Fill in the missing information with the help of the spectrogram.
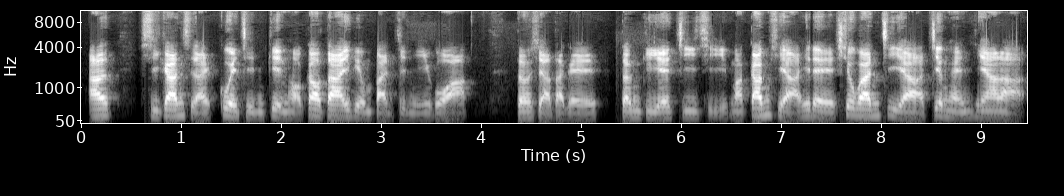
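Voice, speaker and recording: A man's voice: medium pitch, a bit bright, no echo. A man with a Taiwanese accent hosting an online meeting, giving courteous, informal opening remarks. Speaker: outgoing host of an online literature event.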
